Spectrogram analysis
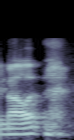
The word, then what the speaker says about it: Mallet: Yeah, I didn't know if it was Mallet or Malay or something fancy like that. People spell it Malay all the time, like leave a T off the end. So I always pronounce it that way when people write it that way. But it's definitely meant to be Mallet.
